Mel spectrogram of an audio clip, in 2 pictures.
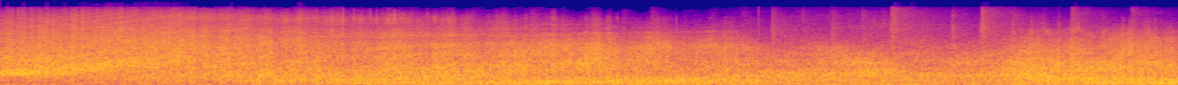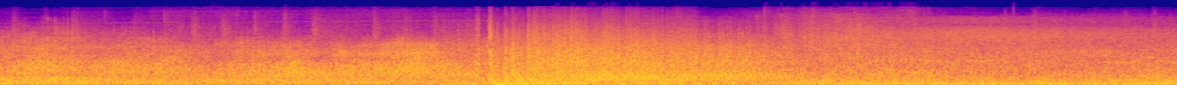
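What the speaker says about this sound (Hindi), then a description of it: "यूक्रेन पर रूस लड़ाकू विमान से बम बरसा रहा है।" Fighter jets dropping bombs in the Russia-Ukraine war, a loud, dense roar of aircraft noise mixed with rolling explosions and rumbling impacts, sustained with a sharper burst near the end.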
